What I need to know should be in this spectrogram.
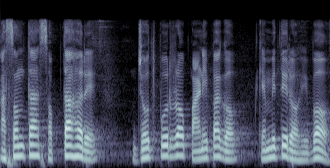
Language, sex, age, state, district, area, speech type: Odia, male, 30-45, Odisha, Kandhamal, rural, read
